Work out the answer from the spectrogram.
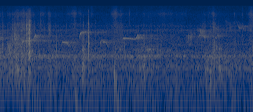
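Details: A bird singing in the taiga gives short, clear whistled notes, some flat and some slurred upward, scattered over a few seconds against a soft rustling background.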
